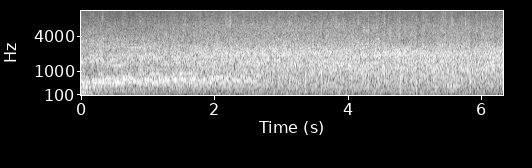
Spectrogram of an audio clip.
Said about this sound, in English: Please don't clap too long. We don't want to push our luck.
